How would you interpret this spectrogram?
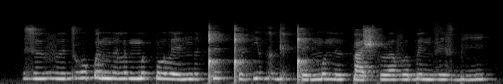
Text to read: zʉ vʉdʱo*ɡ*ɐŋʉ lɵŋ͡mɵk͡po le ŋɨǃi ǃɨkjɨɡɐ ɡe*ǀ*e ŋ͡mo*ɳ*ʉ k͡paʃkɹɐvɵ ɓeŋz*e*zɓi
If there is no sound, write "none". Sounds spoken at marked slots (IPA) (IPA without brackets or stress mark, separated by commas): ɓ, ǃ, n, i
